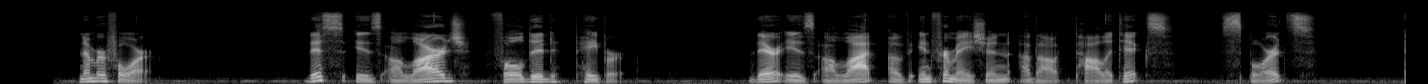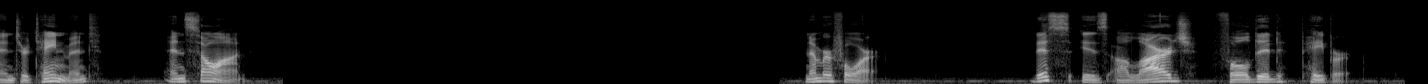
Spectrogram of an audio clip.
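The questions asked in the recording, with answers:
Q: This is a large folded paper. There is a lot of information about politics, sports, entertainment, and so on.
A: newspaper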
